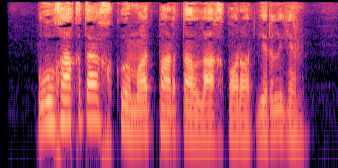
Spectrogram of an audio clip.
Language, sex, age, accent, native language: Uzbek, male, 18-24, Jizzax, Uzbek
